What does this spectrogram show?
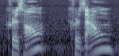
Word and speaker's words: Chris Hound: No, more like Chris Hound, like croissant, Chris Hound.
